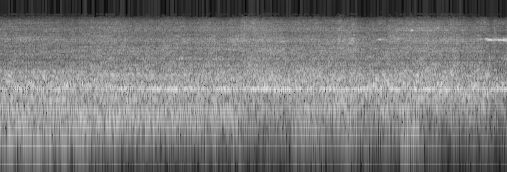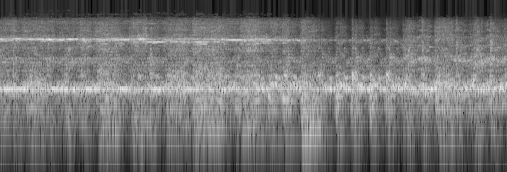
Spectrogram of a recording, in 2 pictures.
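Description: Harsh noise electronics played live: a loud, dense wall of distorted noise with a steady pitched drone running through it. A thin, shrill tone comes in about seven seconds in and fades a few seconds later, and the texture turns choppier near the end.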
